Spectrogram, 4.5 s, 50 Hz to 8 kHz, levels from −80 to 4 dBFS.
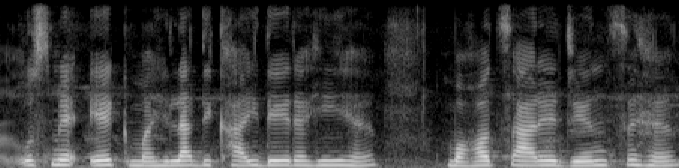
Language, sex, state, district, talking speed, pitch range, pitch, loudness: Hindi, female, Bihar, West Champaran, 145 wpm, 205-220 Hz, 210 Hz, -17 LUFS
